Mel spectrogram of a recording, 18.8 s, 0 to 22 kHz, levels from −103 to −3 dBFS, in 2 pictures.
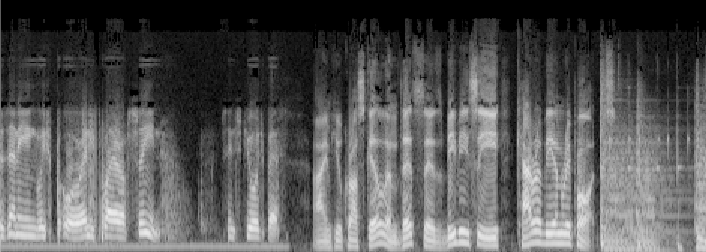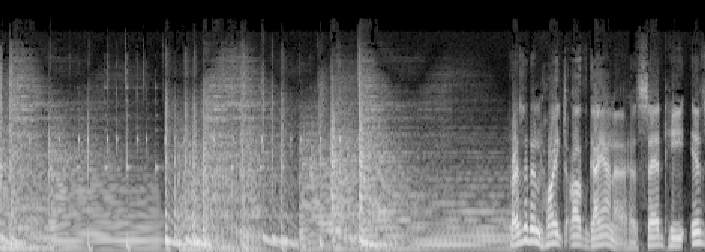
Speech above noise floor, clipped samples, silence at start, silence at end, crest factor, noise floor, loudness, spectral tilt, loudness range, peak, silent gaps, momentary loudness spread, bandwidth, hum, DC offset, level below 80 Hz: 22 dB; under 0.1%; 0 s; 0 s; 14 dB; -40 dBFS; -20 LUFS; -6 dB/octave; 5 LU; -6 dBFS; none; 12 LU; 11.5 kHz; none; under 0.1%; -36 dBFS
